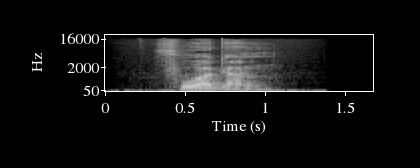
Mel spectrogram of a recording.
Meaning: 1. process 2. event 3. sequence of events 4. stipulation
- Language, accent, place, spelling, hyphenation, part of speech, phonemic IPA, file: German, Germany, Berlin, Vorgang, Vor‧gang, noun, /ˈfoːɐ̯ˌɡaŋ/, De-Vorgang.ogg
